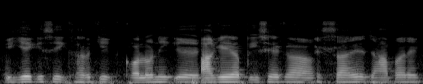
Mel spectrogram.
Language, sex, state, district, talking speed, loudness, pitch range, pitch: Hindi, male, Bihar, Jahanabad, 225 wpm, -29 LUFS, 110-115 Hz, 110 Hz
